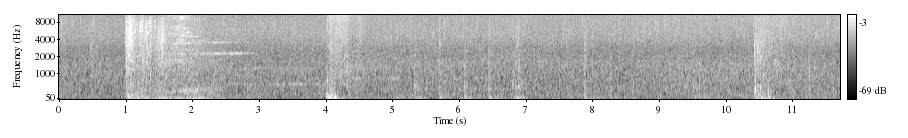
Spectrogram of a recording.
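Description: A blade slashes and thuds into a body.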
